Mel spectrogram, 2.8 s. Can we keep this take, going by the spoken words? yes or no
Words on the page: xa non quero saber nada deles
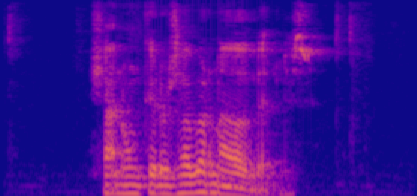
yes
